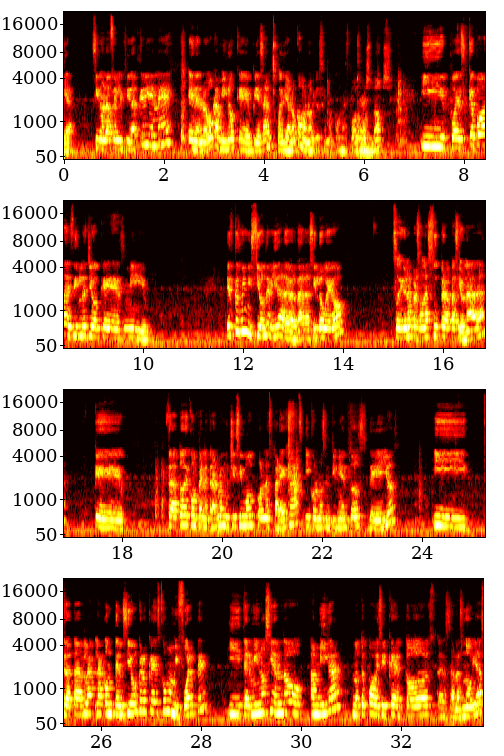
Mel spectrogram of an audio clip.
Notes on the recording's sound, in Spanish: En éste primer episodio hubo una falla técnica con el audio, por eso la mala calidad del mismo.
